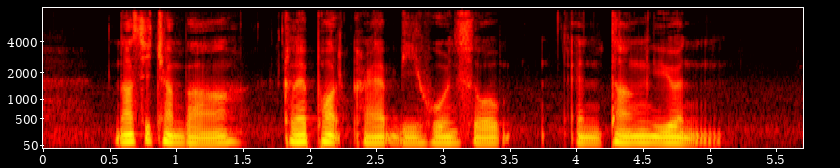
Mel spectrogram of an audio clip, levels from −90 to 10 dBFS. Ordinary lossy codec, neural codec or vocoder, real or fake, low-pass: none; none; real; 7.2 kHz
